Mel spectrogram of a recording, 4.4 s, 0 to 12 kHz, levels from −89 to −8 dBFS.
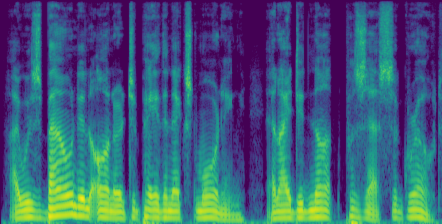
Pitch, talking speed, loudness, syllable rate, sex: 100 Hz, 230 wpm, -18 LUFS, 5.1 syllables/s, male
